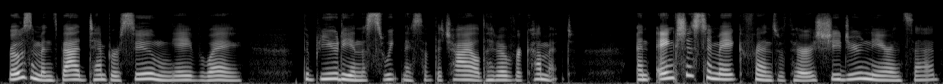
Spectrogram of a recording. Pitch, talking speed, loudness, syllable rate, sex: 220 Hz, 180 wpm, -21 LUFS, 4.6 syllables/s, female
